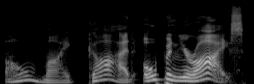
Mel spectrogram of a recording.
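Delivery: slow gasp then a loud high burst; can't believe it, shout it out; stunned kid yelling for his friend to look; amazed excitement. Acted. Owen amazed at correct guess.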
